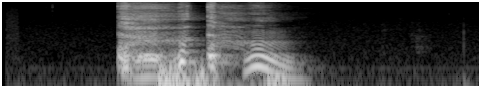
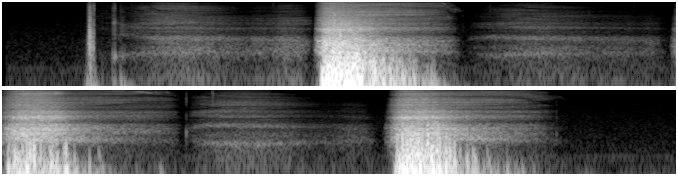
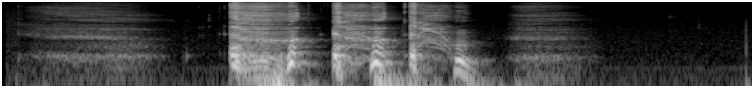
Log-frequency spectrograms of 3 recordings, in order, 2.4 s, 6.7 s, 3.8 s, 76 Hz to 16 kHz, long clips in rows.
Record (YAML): cough_length: 2.4 s
cough_amplitude: 6727
cough_signal_mean_std_ratio: 0.47
exhalation_length: 6.7 s
exhalation_amplitude: 32768
exhalation_signal_mean_std_ratio: 0.29
three_cough_length: 3.8 s
three_cough_amplitude: 7148
three_cough_signal_mean_std_ratio: 0.38
survey_phase: beta (2021-08-13 to 2022-03-07)
age: 18-44
gender: Female
wearing_mask: 'No'
symptom_cough_any: true
symptom_runny_or_blocked_nose: true
symptom_shortness_of_breath: true
symptom_fatigue: true
symptom_headache: true
symptom_change_to_sense_of_smell_or_taste: true
symptom_loss_of_taste: true
symptom_onset: 2 days
smoker_status: Never smoked
respiratory_condition_asthma: false
respiratory_condition_other: false
recruitment_source: Test and Trace
submission_delay: 2 days
covid_test_result: Positive
covid_test_method: RT-qPCR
